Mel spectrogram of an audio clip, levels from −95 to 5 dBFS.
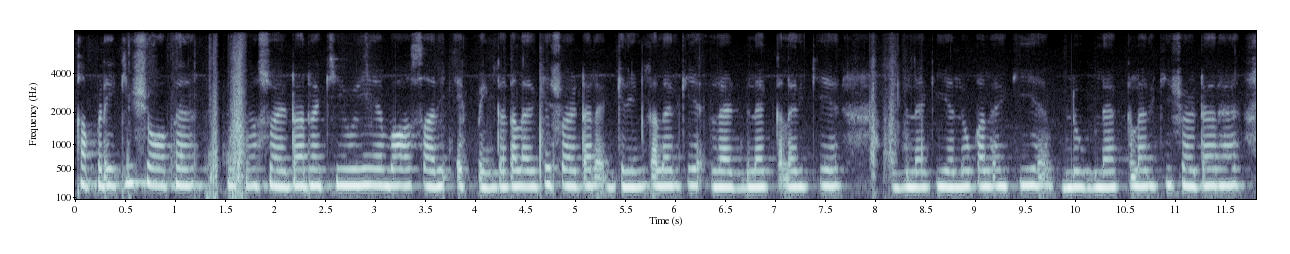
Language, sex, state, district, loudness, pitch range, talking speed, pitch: Kumaoni, female, Uttarakhand, Tehri Garhwal, -11 LUFS, 235-250 Hz, 180 wpm, 245 Hz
